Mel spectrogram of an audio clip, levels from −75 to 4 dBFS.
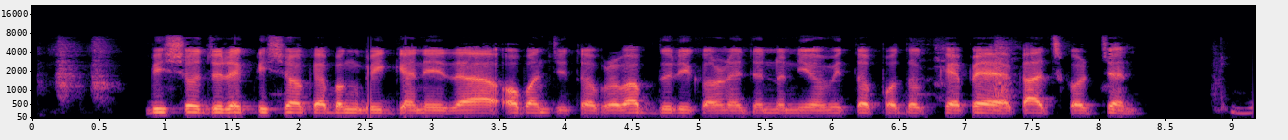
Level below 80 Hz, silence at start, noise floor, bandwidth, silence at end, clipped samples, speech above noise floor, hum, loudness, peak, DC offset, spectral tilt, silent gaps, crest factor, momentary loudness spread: -60 dBFS; 0.2 s; -54 dBFS; 7.8 kHz; 0 s; under 0.1%; 37 dB; none; -17 LUFS; 0 dBFS; under 0.1%; -3.5 dB/octave; none; 18 dB; 8 LU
